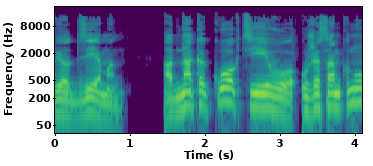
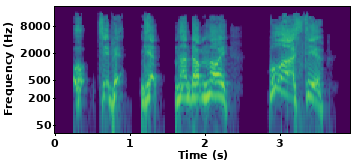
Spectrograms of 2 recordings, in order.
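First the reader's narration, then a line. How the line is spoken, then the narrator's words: Hoarse, shaky defiance. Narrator (Russian): Хрипит Матфей, судорожно дергаясь и собирая остатки смелости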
